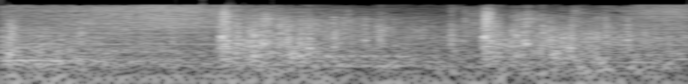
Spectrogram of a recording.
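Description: Movie sound effects of a violent quake: deep continuous rumbling with booms and a couple of sharper cracks, over dramatic score music, as the ice chamber shakes apart.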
